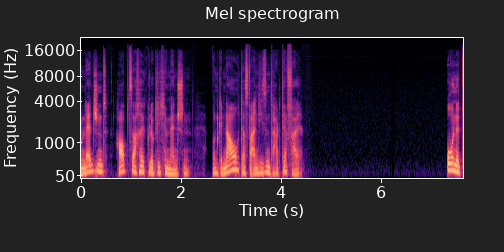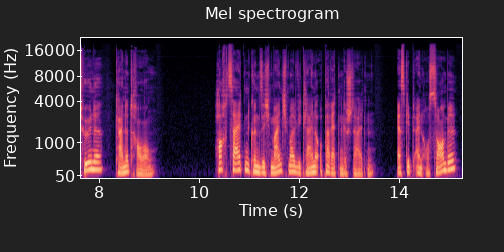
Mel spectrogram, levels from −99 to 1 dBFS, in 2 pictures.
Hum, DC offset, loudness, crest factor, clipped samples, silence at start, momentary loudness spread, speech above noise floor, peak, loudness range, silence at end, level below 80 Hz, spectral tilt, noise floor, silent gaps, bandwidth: none; under 0.1%; -20 LUFS; 20 dB; under 0.1%; 0 s; 12 LU; 58 dB; -2 dBFS; 8 LU; 0.15 s; -40 dBFS; -6 dB/octave; -76 dBFS; 6.21-6.27 s; 18 kHz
